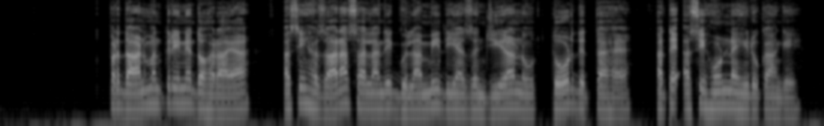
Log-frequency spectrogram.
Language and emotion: Punjabi, neutral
